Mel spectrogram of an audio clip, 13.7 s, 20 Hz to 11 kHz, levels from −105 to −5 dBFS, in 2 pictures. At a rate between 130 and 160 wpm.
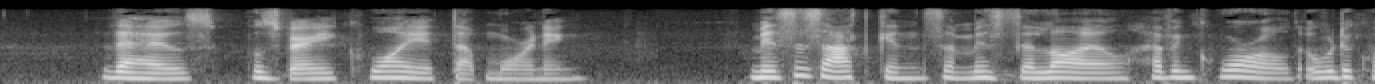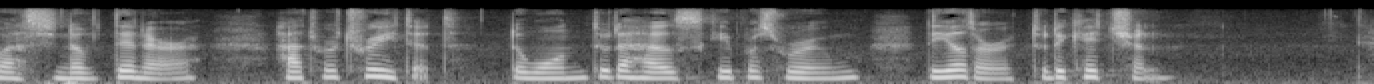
Yes: average, 145 wpm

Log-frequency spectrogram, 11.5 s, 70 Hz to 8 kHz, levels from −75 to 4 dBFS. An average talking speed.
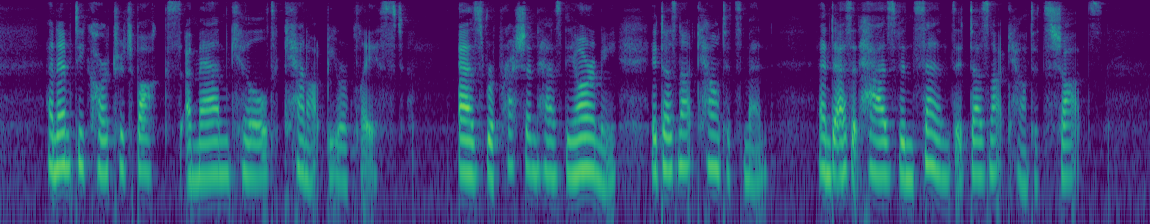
Yes: average, 165 wpm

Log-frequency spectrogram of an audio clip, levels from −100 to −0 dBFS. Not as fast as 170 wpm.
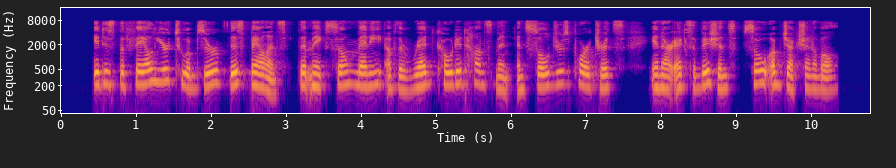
Yes: average, 140 wpm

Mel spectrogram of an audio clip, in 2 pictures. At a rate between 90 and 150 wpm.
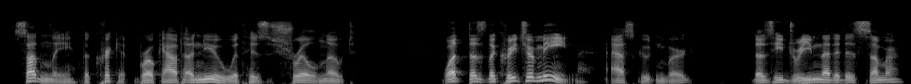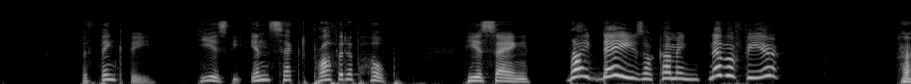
Yes: average, 140 wpm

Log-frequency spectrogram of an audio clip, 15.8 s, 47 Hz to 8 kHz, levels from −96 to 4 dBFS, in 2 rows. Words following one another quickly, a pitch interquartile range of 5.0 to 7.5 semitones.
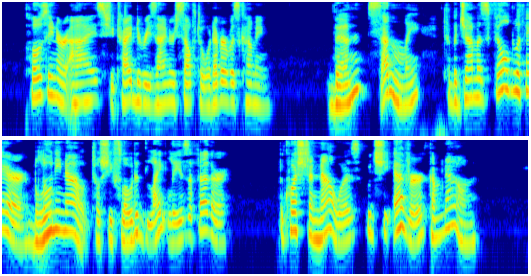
No: average, 140 wpm; wide, 5.5 semitones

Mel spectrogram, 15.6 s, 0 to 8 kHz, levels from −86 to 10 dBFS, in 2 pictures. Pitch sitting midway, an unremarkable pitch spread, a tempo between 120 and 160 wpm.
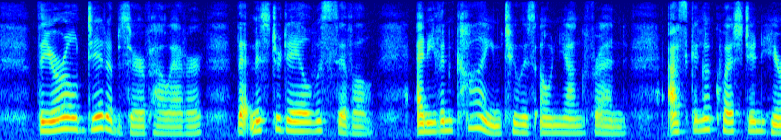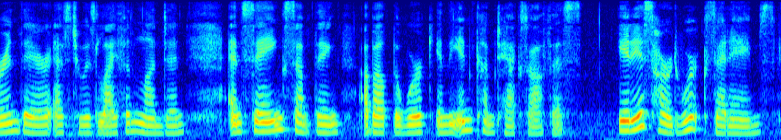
No: medium, 180 Hz; average, 4.1 semitones; average, 180 wpm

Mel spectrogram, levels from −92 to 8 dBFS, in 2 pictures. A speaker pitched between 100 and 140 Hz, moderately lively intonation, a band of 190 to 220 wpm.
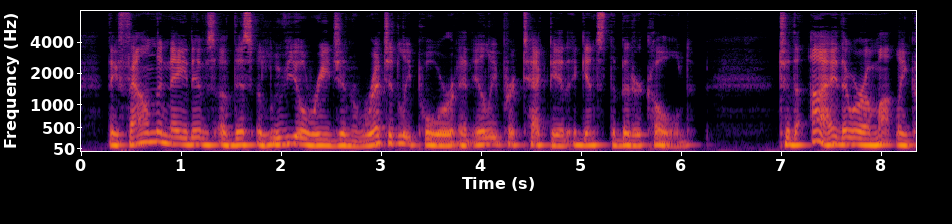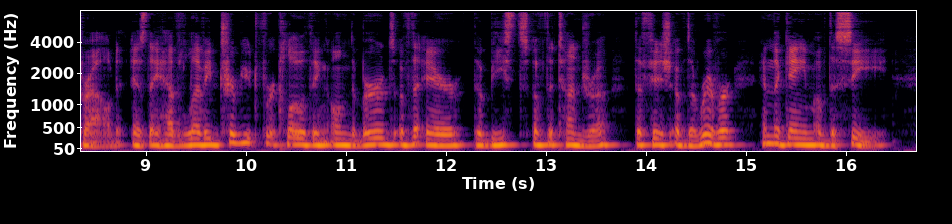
No: low, 135 Hz; narrow, 2.0 semitones; average, 195 wpm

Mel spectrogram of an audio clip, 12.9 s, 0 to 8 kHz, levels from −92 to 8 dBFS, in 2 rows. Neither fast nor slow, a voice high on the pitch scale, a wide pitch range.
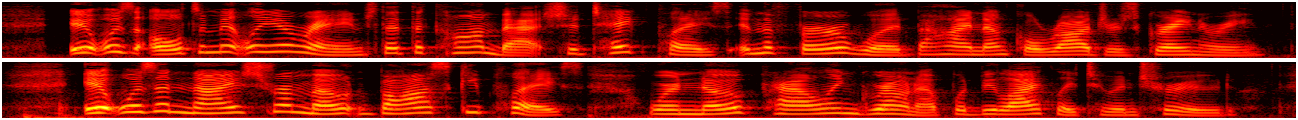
Yes: average, 160 wpm; high, 230 Hz; wide, 7.0 semitones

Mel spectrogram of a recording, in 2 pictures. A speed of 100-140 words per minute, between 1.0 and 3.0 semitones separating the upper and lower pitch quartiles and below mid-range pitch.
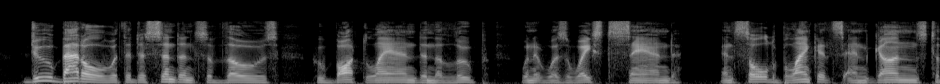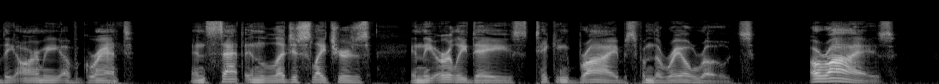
Yes: slow, 135 wpm; narrow, 2.5 semitones; very low, 95 Hz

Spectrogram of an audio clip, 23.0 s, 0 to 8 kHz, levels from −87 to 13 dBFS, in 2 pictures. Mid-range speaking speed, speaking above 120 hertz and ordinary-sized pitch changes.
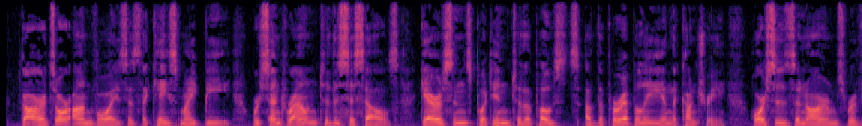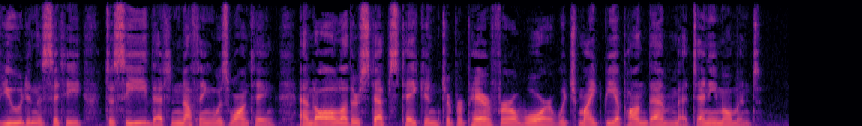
No: average, 145 wpm; low, 110 Hz; average, 3.9 semitones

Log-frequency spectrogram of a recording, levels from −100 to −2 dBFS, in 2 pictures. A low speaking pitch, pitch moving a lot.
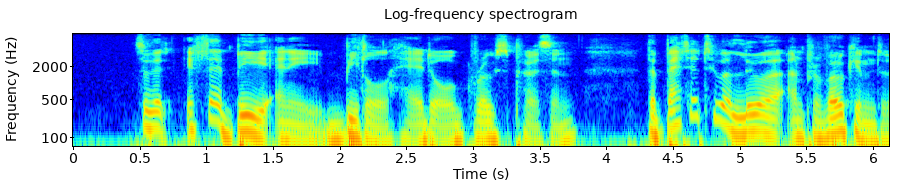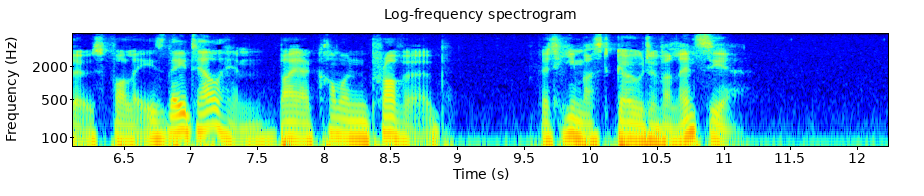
Yes: very low, 95 Hz; wide, 5.9 semitones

